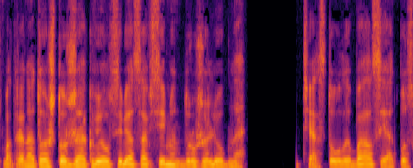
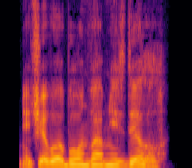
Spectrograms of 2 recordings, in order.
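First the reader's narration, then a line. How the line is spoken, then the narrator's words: Calm, secretly unsure. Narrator (Russian): спокойно добавил я, хоть и не был до конца уверен в том, что говорил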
